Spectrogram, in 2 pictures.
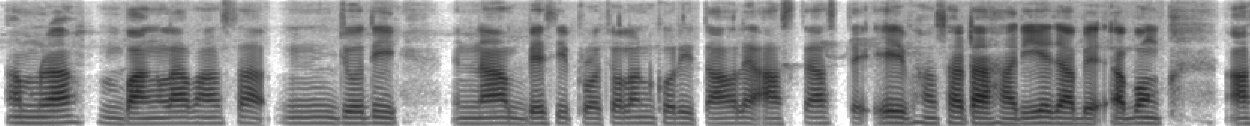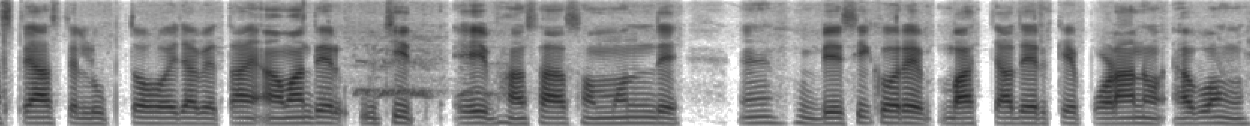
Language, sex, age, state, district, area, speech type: Bengali, male, 18-30, West Bengal, Jhargram, rural, spontaneous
